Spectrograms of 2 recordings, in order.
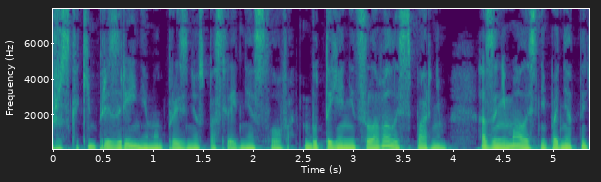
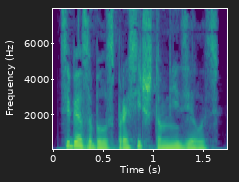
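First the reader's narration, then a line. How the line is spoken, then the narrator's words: Nervous snap. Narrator (Russian): Нервно огрызнулась я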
